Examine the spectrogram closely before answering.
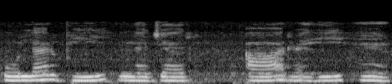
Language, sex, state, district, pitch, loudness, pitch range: Hindi, female, Haryana, Charkhi Dadri, 185 Hz, -14 LUFS, 180-190 Hz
